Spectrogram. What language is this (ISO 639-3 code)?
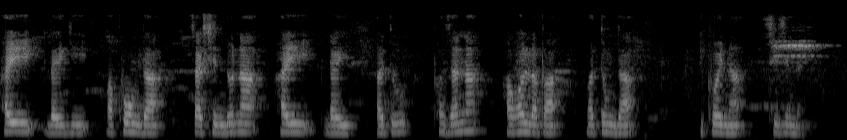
mni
